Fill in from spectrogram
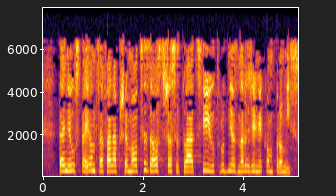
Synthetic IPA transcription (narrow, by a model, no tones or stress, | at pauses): t̪aɲɛust̪ajɔnt̪safalapʂɛmɔt̪sɘzaɔstʂasɘt̪uat̪sʲjɛiut̪ɾud̪ɲaznalɛʑeɲɛkɔmpɾɔmʲisu̥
